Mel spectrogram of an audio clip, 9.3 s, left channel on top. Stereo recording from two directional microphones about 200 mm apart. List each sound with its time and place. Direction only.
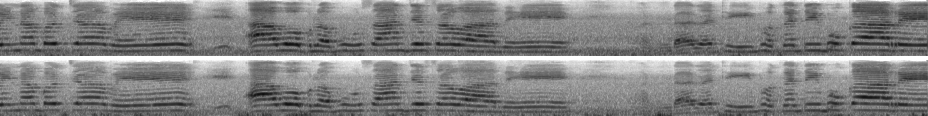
0.0 s child singing: 5° right (ahead or behind)
6.7 s child singing: 10° right (ahead or behind)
